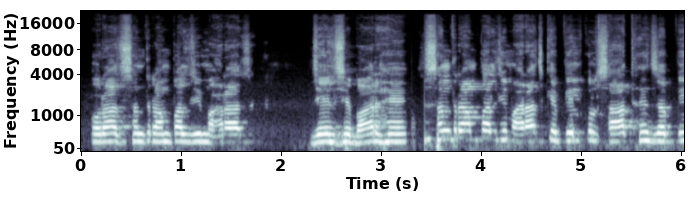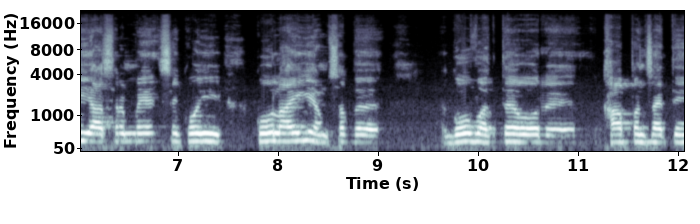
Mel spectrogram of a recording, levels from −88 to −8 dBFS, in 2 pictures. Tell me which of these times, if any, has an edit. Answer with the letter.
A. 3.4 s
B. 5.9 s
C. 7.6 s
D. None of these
A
